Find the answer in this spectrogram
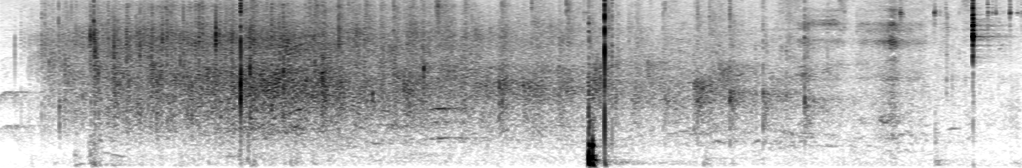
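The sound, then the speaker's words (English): Audience applause for students and leaders who shared: a steady wash of many hands clapping that holds for several seconds, then thins out, with one sharp thump midway and a few scattered claps trailing at the end. “Let's get one more quick round of applause for our students and leaders that are willing to share.”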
